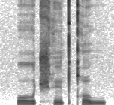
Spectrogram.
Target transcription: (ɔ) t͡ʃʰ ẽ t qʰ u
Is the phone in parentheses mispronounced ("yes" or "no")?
no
